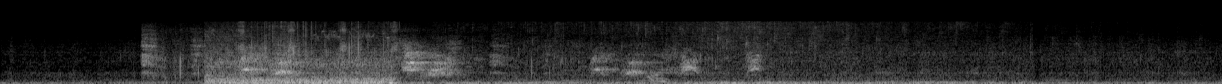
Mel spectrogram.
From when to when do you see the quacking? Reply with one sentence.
You can hear the quacking from 2.0 to 4.0 s.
